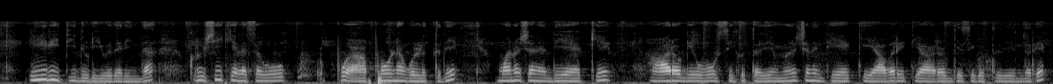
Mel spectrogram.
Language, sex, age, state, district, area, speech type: Kannada, male, 18-30, Karnataka, Tumkur, rural, spontaneous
